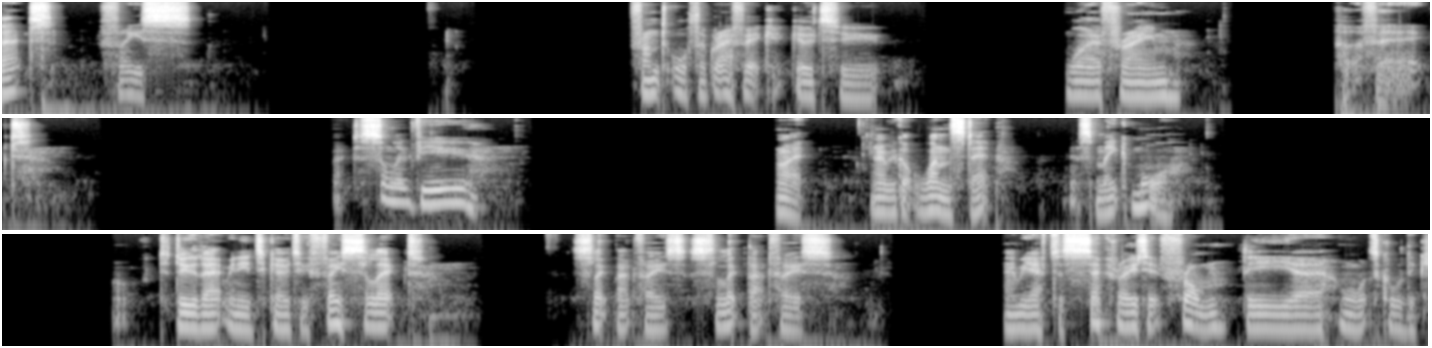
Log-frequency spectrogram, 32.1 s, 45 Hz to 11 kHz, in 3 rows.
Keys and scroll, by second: 0.3 End.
